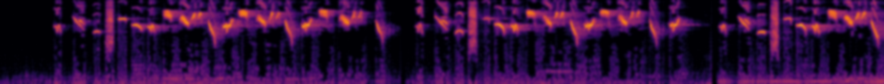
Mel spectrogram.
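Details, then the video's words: Orange-bellied leafbird singing a dense, chattering stream of high, sharp chirps and swooping slurred notes, in three bursts separated by brief pauses; a faint low hum sits underneath. "Tiếng chim thanh tước trung quốc/Chim xanh vàng✅Orange-bellied leafbird"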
